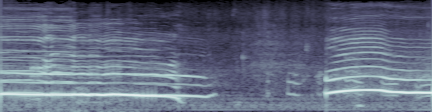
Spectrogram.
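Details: Three-week-old Chihuahua puppies howl along while people howl with them; a sustained, steady high-pitched howl lasting about two seconds, a short quiet gap with faint sounds, then a second howl that rises slightly and holds steady.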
